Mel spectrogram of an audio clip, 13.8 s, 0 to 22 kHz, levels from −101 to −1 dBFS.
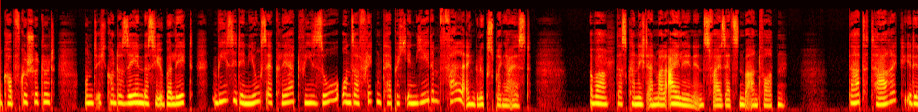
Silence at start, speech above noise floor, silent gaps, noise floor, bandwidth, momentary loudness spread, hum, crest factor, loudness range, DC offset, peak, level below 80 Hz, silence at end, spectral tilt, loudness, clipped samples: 0 s; 41 dB; none; -72 dBFS; 16.5 kHz; 9 LU; none; 24 dB; 3 LU; under 0.1%; -8 dBFS; -70 dBFS; 0 s; -4 dB/octave; -32 LUFS; under 0.1%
